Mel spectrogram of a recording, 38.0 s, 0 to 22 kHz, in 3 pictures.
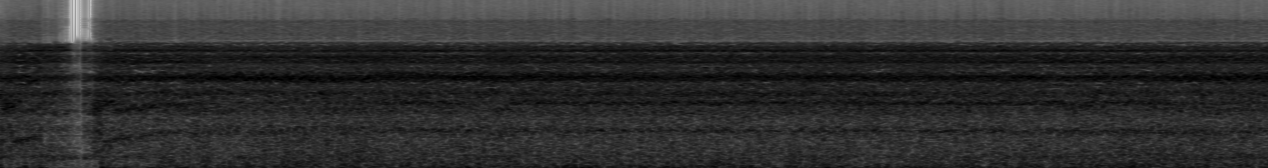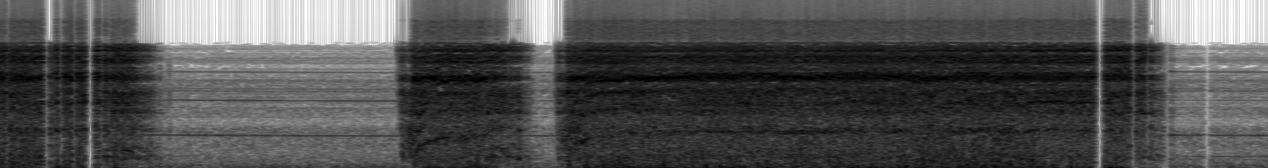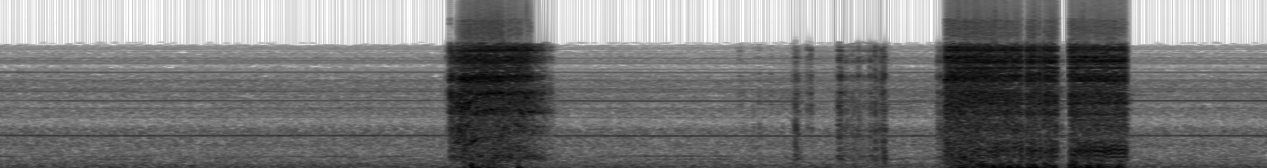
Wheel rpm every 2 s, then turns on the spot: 100, 210, 230, 230, 230, 230, 190, 10, 70, 150, 220, 200, 10, 0, 20, 20, 0, 30, 0.
34-36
